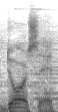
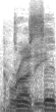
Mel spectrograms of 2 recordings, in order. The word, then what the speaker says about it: Dorsett: And anyway, Dorsett is supposed to be a French name. Stop and go. And S-E-T-T spells set and not sit. So I think that is the correct pronunciation.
